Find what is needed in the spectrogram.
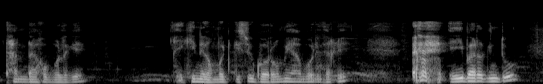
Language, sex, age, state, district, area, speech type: Assamese, male, 60+, Assam, Udalguri, urban, spontaneous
